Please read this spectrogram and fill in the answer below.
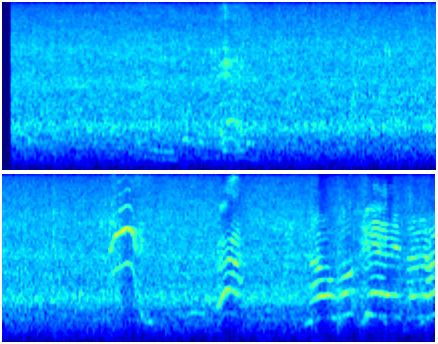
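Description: Steady rushing of running water throughout, with two short high calls from a child a little past the middle and children's voices starting just before the end.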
